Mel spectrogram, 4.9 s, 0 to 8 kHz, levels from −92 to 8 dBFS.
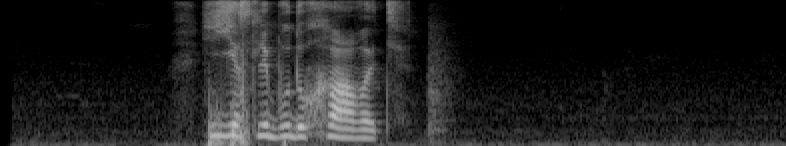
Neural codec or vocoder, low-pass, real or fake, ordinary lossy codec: none; none; real; none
